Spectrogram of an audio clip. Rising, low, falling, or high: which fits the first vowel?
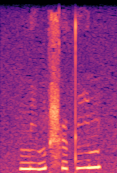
rising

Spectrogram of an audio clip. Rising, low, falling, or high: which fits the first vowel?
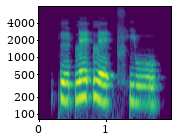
low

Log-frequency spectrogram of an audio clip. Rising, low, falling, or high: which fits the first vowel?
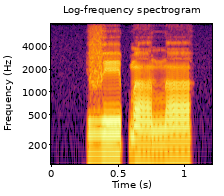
high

